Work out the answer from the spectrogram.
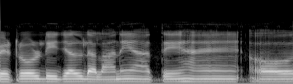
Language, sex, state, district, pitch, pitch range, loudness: Hindi, male, Chhattisgarh, Raigarh, 125 Hz, 120-130 Hz, -16 LUFS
